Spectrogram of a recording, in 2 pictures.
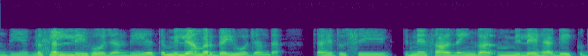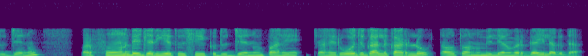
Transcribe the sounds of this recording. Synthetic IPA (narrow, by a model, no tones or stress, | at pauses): əsəlːiːɦoːd͡ʒãːnd̪iːɛːt̪eːmɪljãːʋəɾɡaːiːɦoːd͡ʒãːnd̪aː | t͡ʃaːɦeːt̪ʊsĩːkɪnːẽːsaːlnə̃ĩːɡəlmɪleːɦɛːɡeːɪkd̪uːd͡ʒeːnũː | pəɾpʰoːnd̪eːzəɾɪjeːt̪ʊsĩːɪkd̪uːd͡ʒeːnũːpaːɦeːt͡ʃaːɦeːɾoːd͡ʒɡəlkəɾloːt̪ãːoːt̪ʊɦaːnũːmɪljãːʋəɾɡaːiːləɡd̪a̰ːɛ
